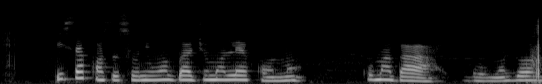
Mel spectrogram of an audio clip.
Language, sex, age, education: Yoruba, female, 30-45, tertiary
